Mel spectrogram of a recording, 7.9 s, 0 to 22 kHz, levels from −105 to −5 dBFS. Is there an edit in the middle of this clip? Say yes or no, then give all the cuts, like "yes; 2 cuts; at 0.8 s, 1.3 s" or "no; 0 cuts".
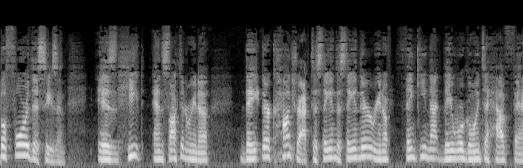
yes; 4 cuts; at 1.8 s, 3.9 s, 5.0 s, 5.8 s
